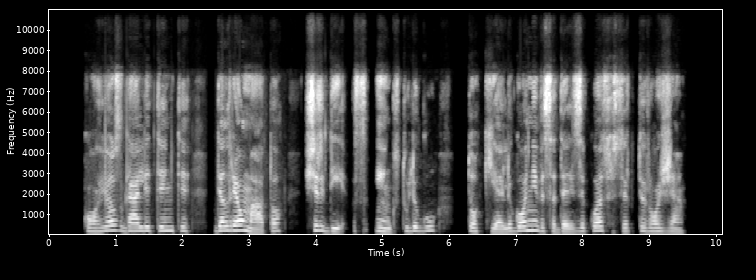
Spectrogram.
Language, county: Lithuanian, Alytus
